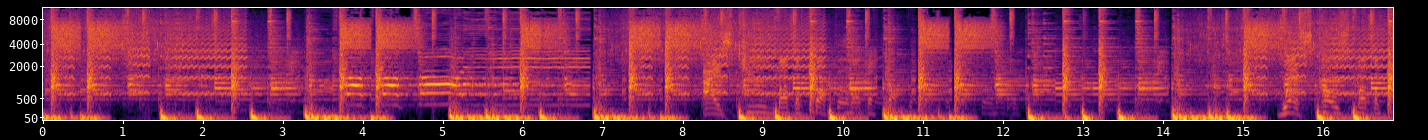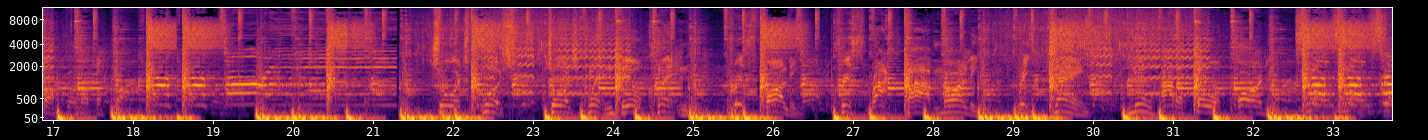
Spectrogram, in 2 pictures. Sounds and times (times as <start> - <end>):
Music: 0.0 - 33.7.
